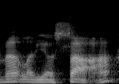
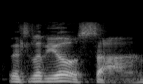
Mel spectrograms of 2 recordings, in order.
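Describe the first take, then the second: First: "Leviosa" said slow with stress shifted to the end, leh-vee-oh-SAH, as the wrong version; mock the wrong "Leviosa" slowly; Hermione's correction. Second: "Leviosa" drawn out slowly, stress on the "o", leh-vee-OH-sa; slow, prim correction of "Leviosa"; Hermione's correction. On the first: Lecturer imitating Hermione dismissing the wrong version. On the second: Retold or imitated. Lecturer imitating Hermione correcting Ron, slow and prim. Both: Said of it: "it's the other way around".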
